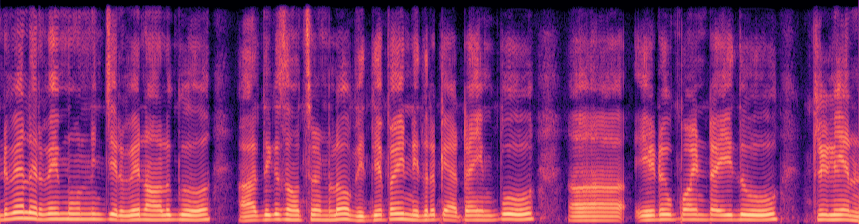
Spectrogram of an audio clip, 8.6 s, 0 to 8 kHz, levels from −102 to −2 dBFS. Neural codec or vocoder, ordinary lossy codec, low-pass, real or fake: codec, 16 kHz, 4 kbps, FunCodec, trained on Chinese and English, 50 frames a second; none; none; fake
